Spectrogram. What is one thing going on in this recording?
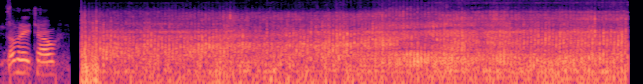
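A helicopter hovers nearby with a loud rotor roar.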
